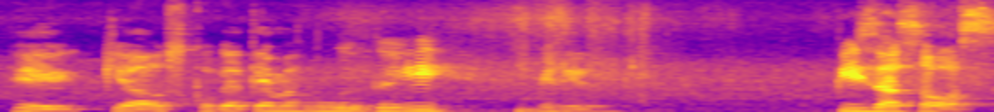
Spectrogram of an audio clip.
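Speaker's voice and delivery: ordinary delivery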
